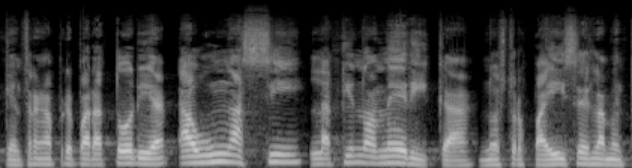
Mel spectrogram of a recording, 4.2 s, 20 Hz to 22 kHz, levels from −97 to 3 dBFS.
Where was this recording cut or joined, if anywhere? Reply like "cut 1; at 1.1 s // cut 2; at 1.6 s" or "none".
cut 1; at 1.2 s // cut 2; at 2.0 s // cut 3; at 3.2 s

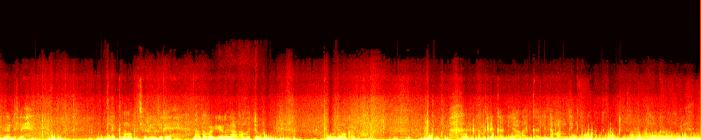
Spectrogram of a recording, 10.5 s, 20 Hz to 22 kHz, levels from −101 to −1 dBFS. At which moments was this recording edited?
none

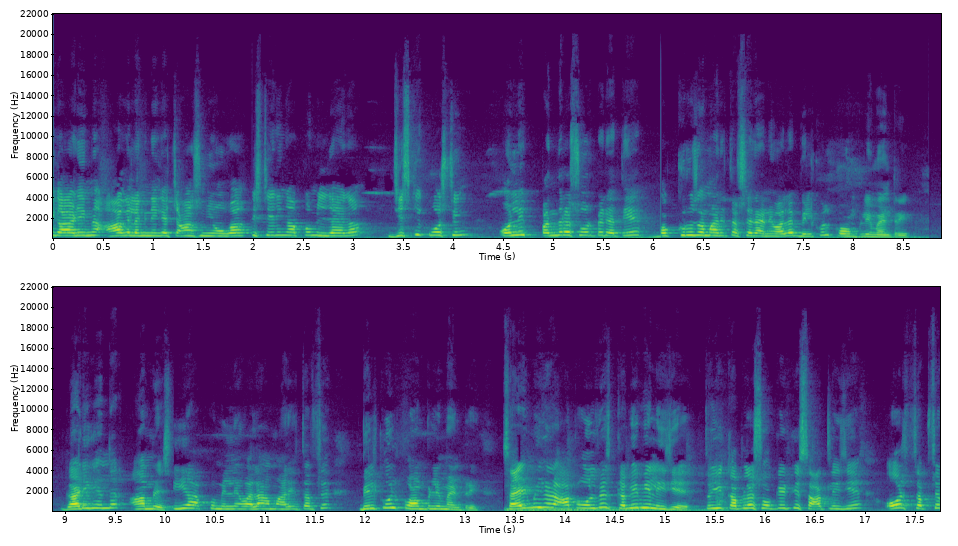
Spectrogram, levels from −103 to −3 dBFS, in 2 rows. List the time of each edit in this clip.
cut 1; at 2.1 s // cut 2; at 6.0 s // cut 3; at 8.7 s // cut 4; at 10.0 s // cut 5; at 13.3 s

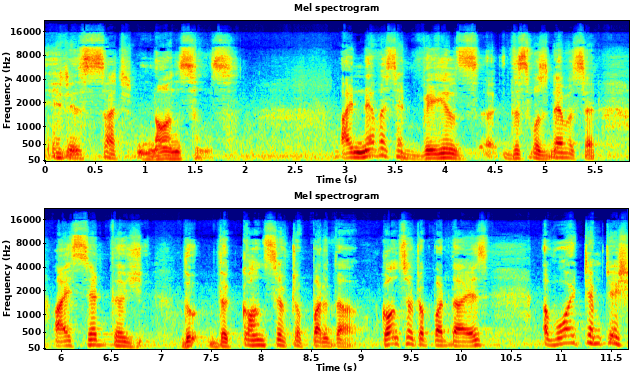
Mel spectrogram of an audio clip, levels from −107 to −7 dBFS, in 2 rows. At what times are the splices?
none

